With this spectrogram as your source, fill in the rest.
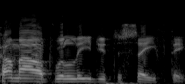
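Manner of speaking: menacing, threatening voice. Calling on people inside a burning church to come out: threatening tone. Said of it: "That sounded threatening as fuck".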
